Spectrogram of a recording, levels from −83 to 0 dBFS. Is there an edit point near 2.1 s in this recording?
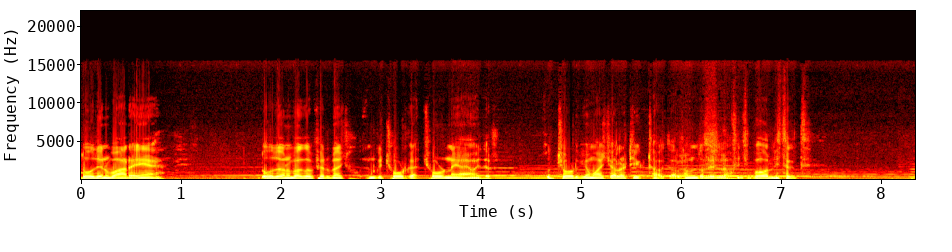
no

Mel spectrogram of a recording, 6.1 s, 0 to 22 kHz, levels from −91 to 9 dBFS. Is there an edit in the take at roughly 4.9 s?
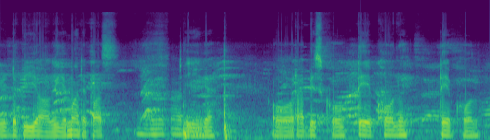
no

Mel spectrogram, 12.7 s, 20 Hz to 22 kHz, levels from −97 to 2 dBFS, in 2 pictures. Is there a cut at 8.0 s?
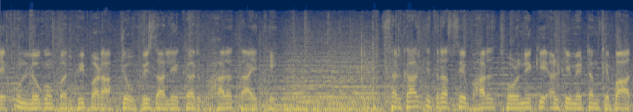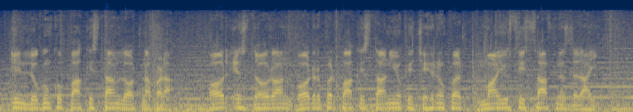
yes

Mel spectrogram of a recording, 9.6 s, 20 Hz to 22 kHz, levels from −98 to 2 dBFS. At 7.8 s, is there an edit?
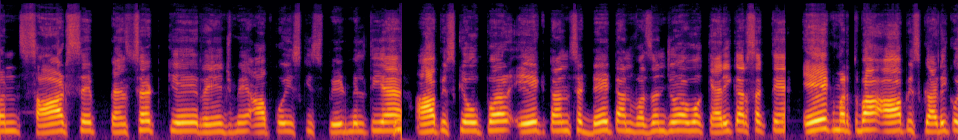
yes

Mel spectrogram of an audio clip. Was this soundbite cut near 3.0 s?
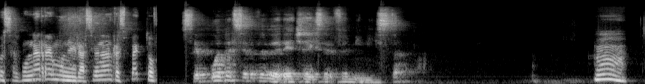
no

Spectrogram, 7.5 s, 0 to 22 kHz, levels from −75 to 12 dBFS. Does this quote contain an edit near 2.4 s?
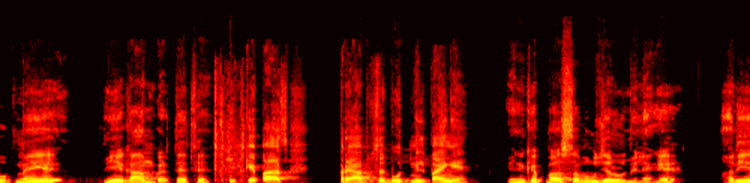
yes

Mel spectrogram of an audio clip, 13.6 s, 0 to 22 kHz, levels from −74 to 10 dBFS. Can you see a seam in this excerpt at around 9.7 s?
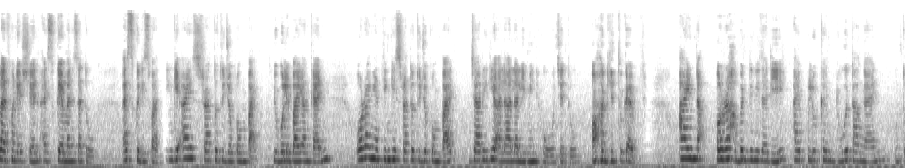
yes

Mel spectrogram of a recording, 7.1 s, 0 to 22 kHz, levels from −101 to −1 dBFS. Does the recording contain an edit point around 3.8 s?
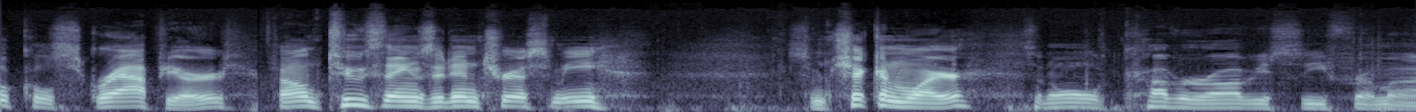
no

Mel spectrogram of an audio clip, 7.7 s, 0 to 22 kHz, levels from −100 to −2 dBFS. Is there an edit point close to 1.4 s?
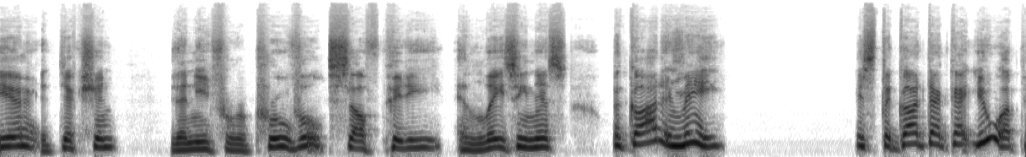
no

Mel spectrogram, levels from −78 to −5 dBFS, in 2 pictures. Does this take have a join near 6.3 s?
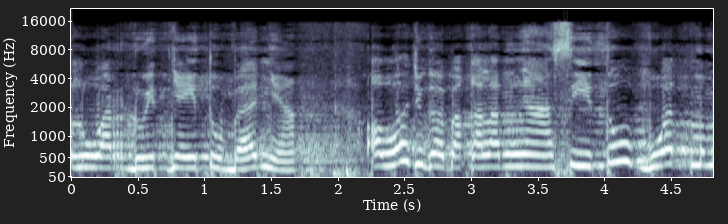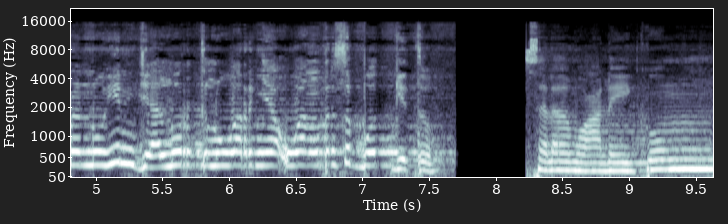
no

